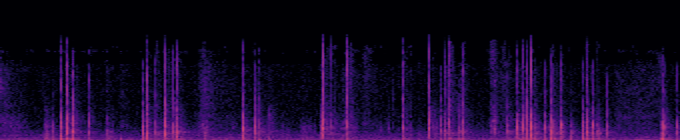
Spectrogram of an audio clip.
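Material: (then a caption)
Paper. Long nails tap and scratch the top cover of a large, thick, white-edged book lying flat as a solid stack of paper. The result is quiet, dry clicks mixed with bright, papery scratches, each one stopping short without ringing.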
